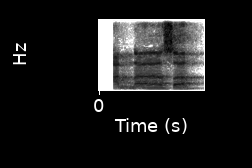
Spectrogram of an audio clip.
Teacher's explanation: Ditandai nunnya ada tasdidnya. Nun tasdid dibaca ghunah atau mendengung ditahan biar tampak dengungannya.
